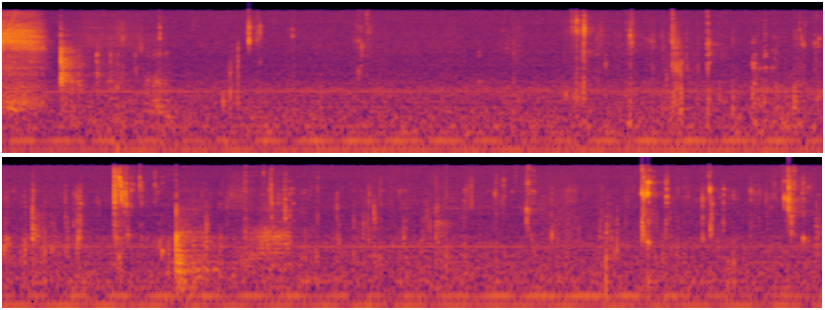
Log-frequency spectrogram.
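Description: Close-miked mouth sounds of eating seafood in fish sauce: wet chewing and biting with scattered clicks and smacks, over a steady low hum.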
